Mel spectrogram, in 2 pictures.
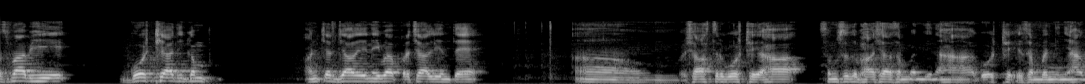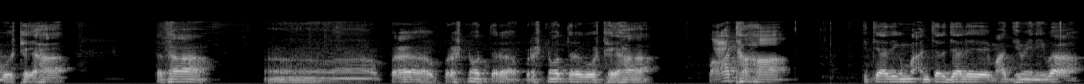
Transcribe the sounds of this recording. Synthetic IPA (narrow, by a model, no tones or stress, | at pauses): ɐsmaːbʱi | ɡoːʂʈʰjaːd̪ikɐm | ɐ̰ɲt͡ʃɐɾd͡ʒaːlɐjɐnɐiʋapɾɐt͡ʃaːljɐnt̪eː | ʃaːst̪ɾɐɡoːʂʈʰɐjɐɦɐ̆sɐ̃msud̪ʱɐbʱaːʃaːsɐmbɐnd̪ʱinɐɦɐɡoːʂʈʰɐsɐmbɐnd̪ʱinɐɦɐɡoːʂʈʰɐjɐɦɐ̆ | t̪ɐt̪ʰaː | pɐpɾɐʂɳoːt̪ːɾɐ̰pɾɐʂnoːt̪ːɐɾɐɡoːʂʈʰɐjɐɦɐ̆ | paːʈʰɐɦɐ | it̪jaːd̪ikɐmɐ̰ɲt͡ʃɐɾd͡ʒaːlɐjɐmaːd̪ʱjɐmeːnɐjʋa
